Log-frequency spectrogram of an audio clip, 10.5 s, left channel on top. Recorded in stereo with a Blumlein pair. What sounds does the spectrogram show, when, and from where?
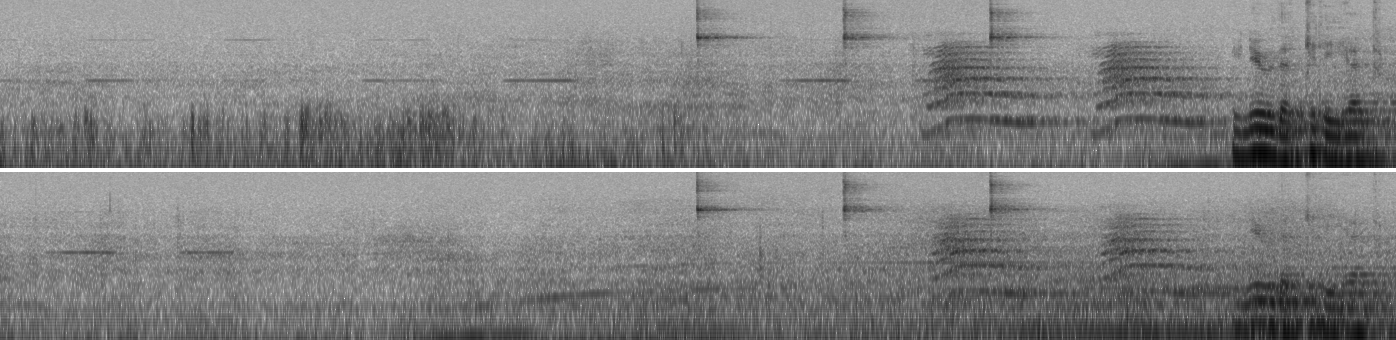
5.2 s ticking: 5° right, 2.0 m
6.9 s a cat meowing: 60° left, 7 m
9.2 s a man speaking: 20° left, 1.1 m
